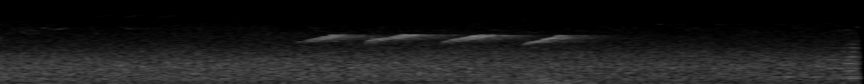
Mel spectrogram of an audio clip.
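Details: A Eurasian nuthatch from a nesting site calls from up in a tree: four quick, clear, upslurred whistled notes about half a second apart, over a steady low rumble of background noise.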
